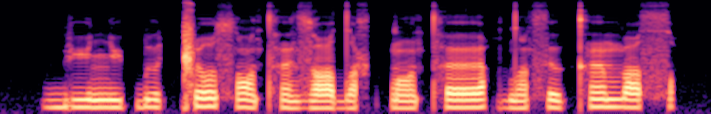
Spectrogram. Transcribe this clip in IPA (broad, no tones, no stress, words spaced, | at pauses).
byny ɓɯǁysˤɔ̃tʰə̃ zɔdˤəx k͡pɔ̃tʰə | dˤə̃sɯkʰə̃mɯsˤ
